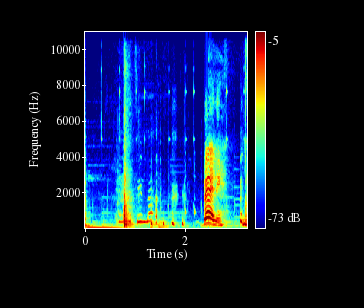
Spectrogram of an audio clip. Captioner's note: laughs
